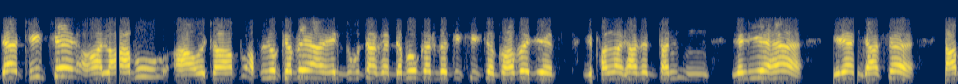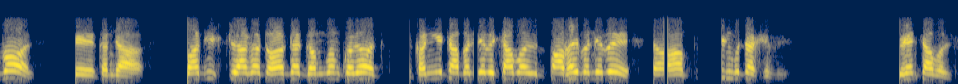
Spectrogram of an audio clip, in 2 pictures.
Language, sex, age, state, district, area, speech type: Maithili, male, 45-60, Bihar, Saharsa, rural, conversation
